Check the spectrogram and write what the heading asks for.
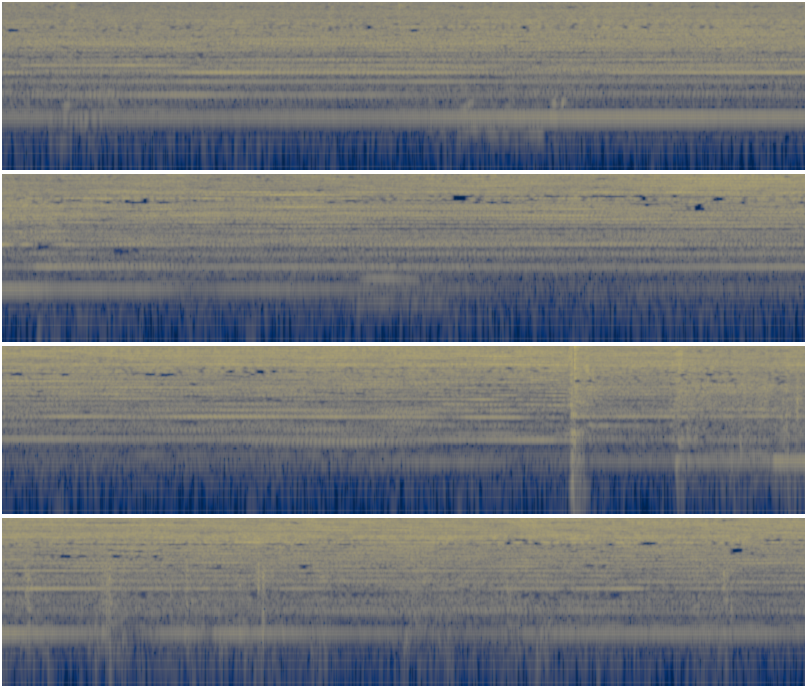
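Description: Hydraulic power pack of a vertical used-clothes baler, its electric motor and pump running with a steady hum. A sharp knock comes about sixteen seconds in, with a few lighter knocks after it.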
